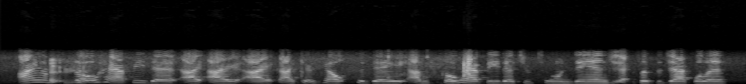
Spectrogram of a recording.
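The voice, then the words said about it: New York accent. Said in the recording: “We hear that New York. We hear that New York accent, so we know you're from the East Coast. ... Love that accent.”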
